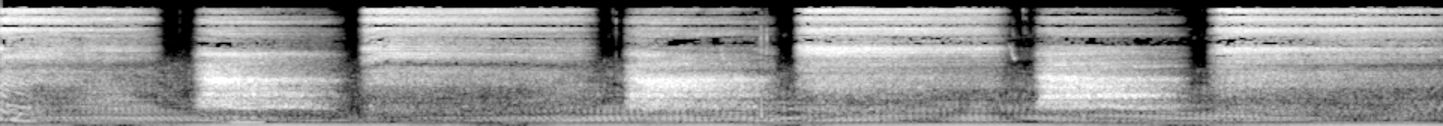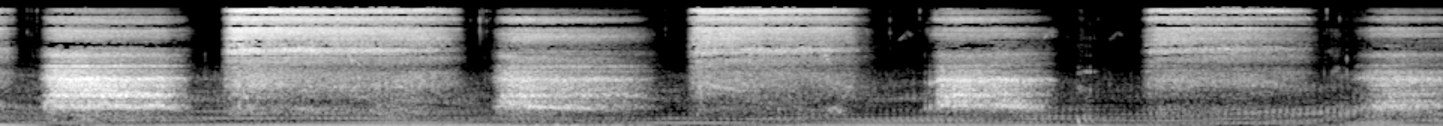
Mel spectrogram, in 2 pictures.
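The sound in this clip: Deep, rapid breaths of a connected breathing exercise, in the style of Wim Hof breathing, repeat in a steady rhythm of many loud, breathy inhale-exhale cycles over a continuous low musical drone, with no talking.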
